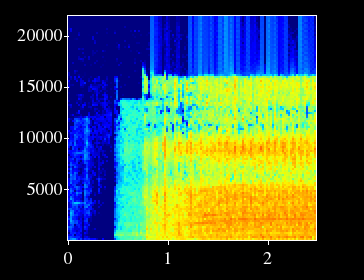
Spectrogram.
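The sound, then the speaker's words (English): Sewing machines whirring in a small studio above a shop in Sydney's west: after a moment of near silence the motors start up and build quickly into a loud, steady, buzzing hum. “The sewing machines are whirring at a small studio above a shop in Sydney's west.”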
